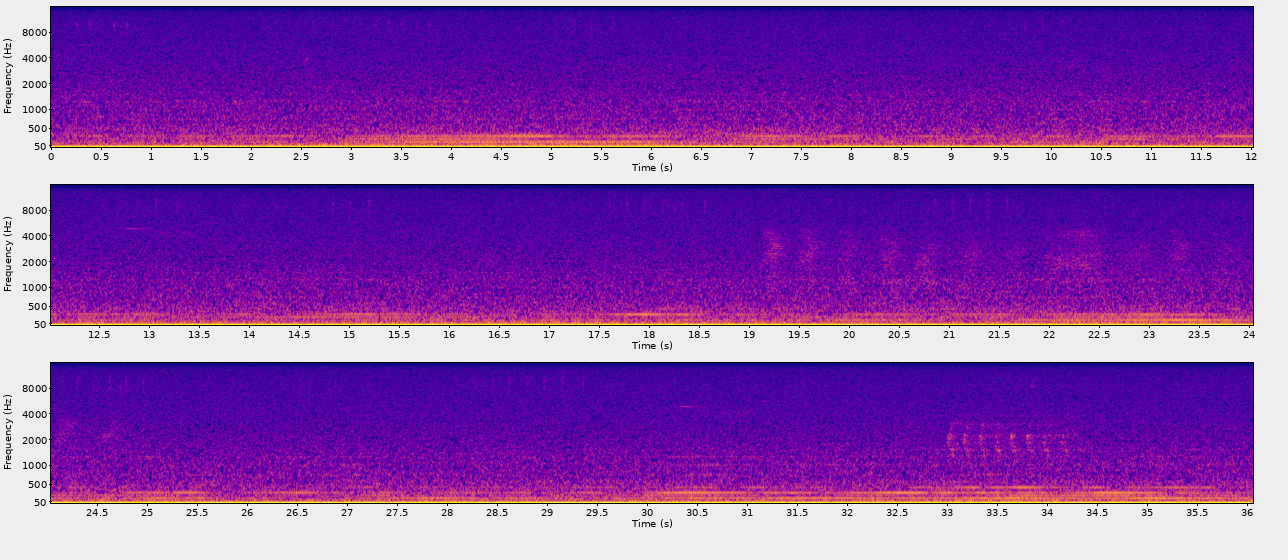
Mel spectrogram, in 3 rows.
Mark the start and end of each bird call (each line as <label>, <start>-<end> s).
Steller's Jay (Cyanocitta stelleri), 18.3-26.1 s
Townsend's Warbler (Setophaga townsendi), 29.2-31.8 s
Steller's Jay (Cyanocitta stelleri), 32.3-35.2 s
